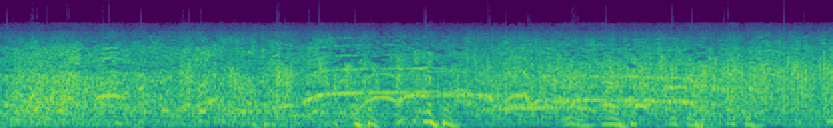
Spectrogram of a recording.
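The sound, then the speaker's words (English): A studio audience on The Late Show with David Letterman applauds a stand-up comic steadily for several seconds, a dense wash of clapping mixed with scattered laughter and crowd voices, holding a consistent loud level throughout. “This is so unusual to hear so much applause.”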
